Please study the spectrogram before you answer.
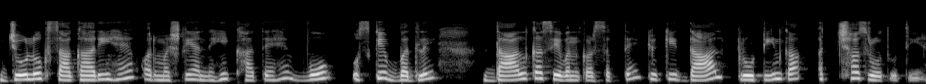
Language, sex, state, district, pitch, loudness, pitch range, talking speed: Hindi, female, Uttarakhand, Uttarkashi, 230 Hz, -16 LUFS, 200-255 Hz, 170 wpm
